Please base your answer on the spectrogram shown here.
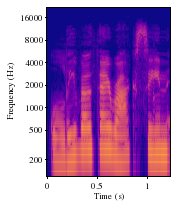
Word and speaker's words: levothyroxine: for joining me to learn how to say Leo thyroxine and enroy to find the show notes for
